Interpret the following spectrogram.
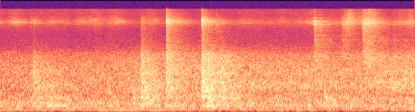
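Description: Chalk writing on a chalkboard: a series of short scrapes and taps over a steady low room hum.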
